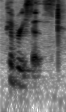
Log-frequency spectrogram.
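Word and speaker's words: Cabrices: Cab, like a taxi cab. Rice, which I love to eat, and then an S at the end. So Cab, Rice, S, Caprices.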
